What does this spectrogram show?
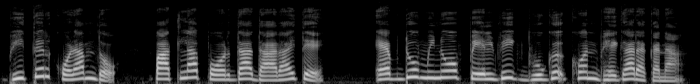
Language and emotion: Santali, neutral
